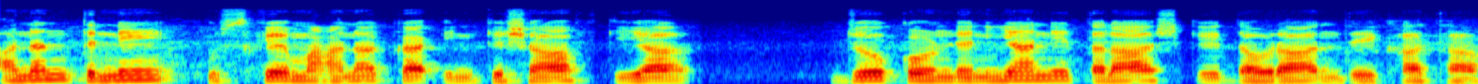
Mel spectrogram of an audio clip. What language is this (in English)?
Urdu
